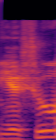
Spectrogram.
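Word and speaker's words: ישוע: Jesus എന്ന് എങ്ങനെ എഴുതും ജീസസിന്റെ ഹെബ്രായ ഭാഷയിലുള്ള വാക്ക് യഷുവ എന്നുള്ളതാണ് ജോഷുവ അതിൽ നിന്ന് വന്നതാണ് യഷുവ എന്നാണ് ജീസസ്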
